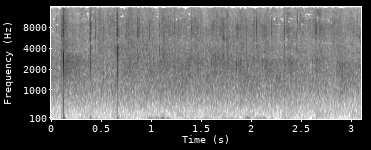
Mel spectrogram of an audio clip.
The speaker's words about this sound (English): And can you just not find another awesome reason to give thanks with that beautiful presentation of our children. Let's just give another clap offering to God for what.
